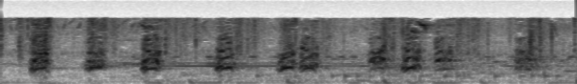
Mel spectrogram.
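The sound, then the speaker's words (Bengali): Barking from a pet dog that has turned violent: about ten sharp, loud barks in a fast, steady rhythm, each short and forceful, with brief gaps between them and no voices. “পোষা কুকুরটা violent হয়ে গেছে, ওকে tranquilliser দাও।”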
